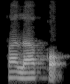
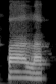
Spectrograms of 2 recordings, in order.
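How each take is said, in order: First: The final consonant is released with an echoing bounce. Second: The final consonant is cut off without a bounce. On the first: The speaker calls it right. "harusnya falaq gitu ya" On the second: The speaker calls it wrong. "itu teh hilang qalqalahnya"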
